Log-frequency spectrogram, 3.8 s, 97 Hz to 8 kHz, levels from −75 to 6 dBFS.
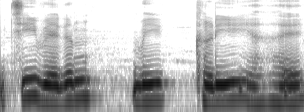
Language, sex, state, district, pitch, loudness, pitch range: Hindi, female, Chhattisgarh, Raipur, 150 Hz, -11 LUFS, 140-160 Hz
